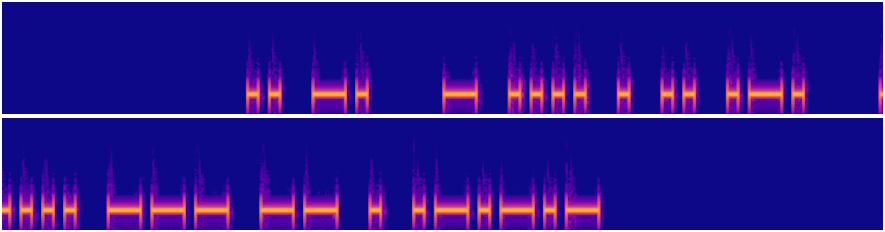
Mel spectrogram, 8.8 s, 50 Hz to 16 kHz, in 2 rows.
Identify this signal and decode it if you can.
Morse code, heard as a keyed tone, about 22 wpm, 700 Hz. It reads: IN THEIR HOME.
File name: practice / 22wpm / Sentences with 2-Word Phrases - 22wpm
